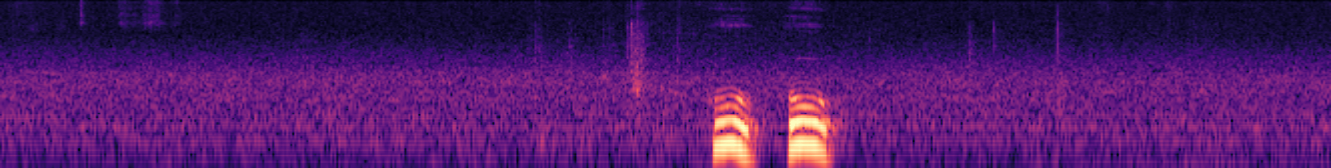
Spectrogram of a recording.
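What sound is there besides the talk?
owl hooting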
